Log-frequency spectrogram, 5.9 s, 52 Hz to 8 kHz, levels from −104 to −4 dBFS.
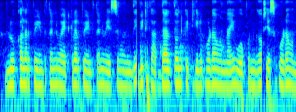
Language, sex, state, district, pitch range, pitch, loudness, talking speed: Telugu, female, Andhra Pradesh, Visakhapatnam, 170-185 Hz, 180 Hz, -47 LUFS, 200 wpm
